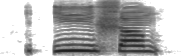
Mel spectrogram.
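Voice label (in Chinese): "yi1sheng1", Mandarin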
